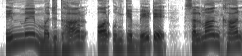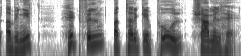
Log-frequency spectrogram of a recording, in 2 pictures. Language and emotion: Hindi, neutral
